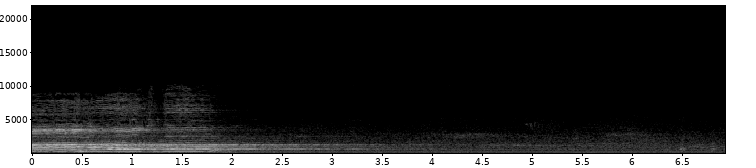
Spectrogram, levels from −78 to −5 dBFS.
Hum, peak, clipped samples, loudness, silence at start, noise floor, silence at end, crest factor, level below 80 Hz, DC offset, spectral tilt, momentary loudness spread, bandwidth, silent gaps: none; -16 dBFS; under 0.1%; -31 LUFS; 0 s; -54 dBFS; 0 s; 20 dB; -66 dBFS; under 0.1%; -3 dB/octave; 26 LU; 10.5 kHz; none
